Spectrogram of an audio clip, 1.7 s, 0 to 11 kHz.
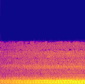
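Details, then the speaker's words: Kawasaki Ninja 250 carbureted twin, cold start after sitting a week, full choke: fast, smooth, even idle around 4,000 rpm with slight pitch climb; normal high choke idle. "So you can hear it's idling a little high right now at about 4,000 RPM."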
